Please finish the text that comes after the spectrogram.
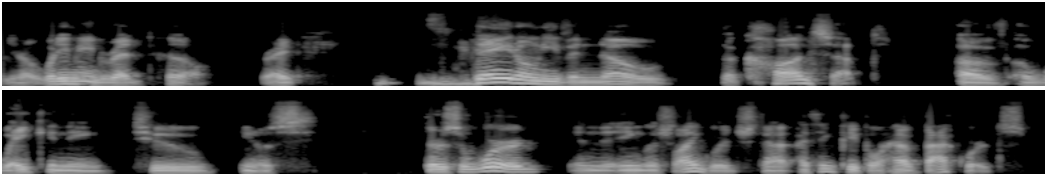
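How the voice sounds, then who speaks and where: A middle-aged man from Ohio, a guest researcher telling stories in a casual interview, animated and emphatic. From Ohio, United States. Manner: animated storyteller, rising to emphatic highs. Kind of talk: casual conversation.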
